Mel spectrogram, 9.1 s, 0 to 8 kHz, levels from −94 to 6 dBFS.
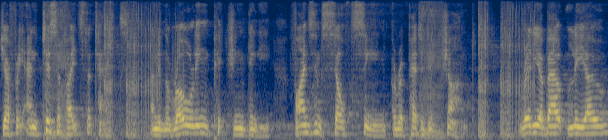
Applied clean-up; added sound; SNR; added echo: none; Fart; 15 dB; reverberation time 1.9 s.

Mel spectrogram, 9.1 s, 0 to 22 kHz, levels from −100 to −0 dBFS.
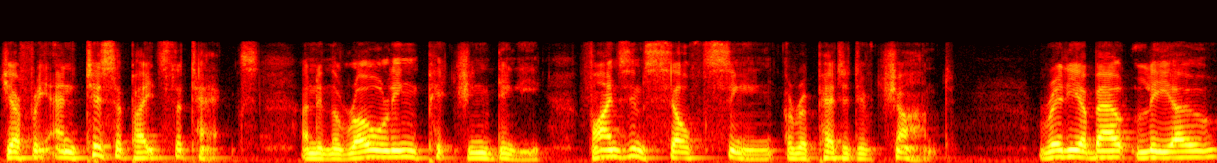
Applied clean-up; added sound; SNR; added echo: none; none; none; none.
